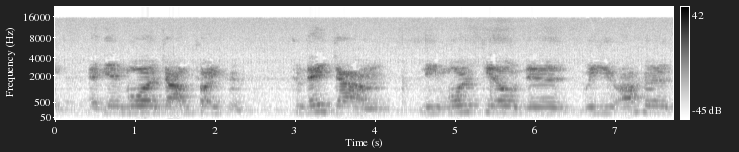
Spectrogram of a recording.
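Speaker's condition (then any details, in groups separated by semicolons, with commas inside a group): Mild cerebral palsy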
